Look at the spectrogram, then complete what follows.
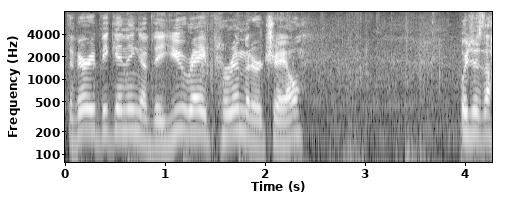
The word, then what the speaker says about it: Ouray: in the area and the town is actually pronounced you Rea like hooray so the first part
